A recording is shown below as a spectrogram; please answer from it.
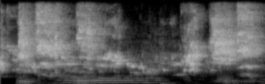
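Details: Harsh, squawky chirps from pet lovebirds over a steady low electrical hum, the chatter pausing briefly before rising again.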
